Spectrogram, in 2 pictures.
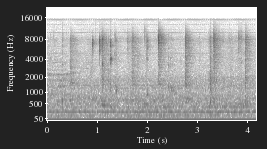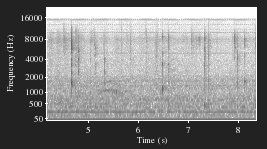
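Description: Irregular small clicks and scrapes of a spoon working in a small metal can of wet dog food, mixed with the mouth sounds of eating it.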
